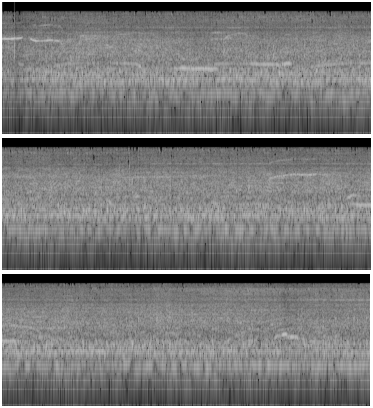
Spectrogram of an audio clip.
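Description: People in a crowd whistle shrilly.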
